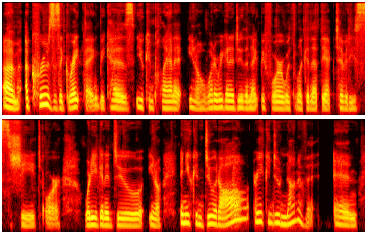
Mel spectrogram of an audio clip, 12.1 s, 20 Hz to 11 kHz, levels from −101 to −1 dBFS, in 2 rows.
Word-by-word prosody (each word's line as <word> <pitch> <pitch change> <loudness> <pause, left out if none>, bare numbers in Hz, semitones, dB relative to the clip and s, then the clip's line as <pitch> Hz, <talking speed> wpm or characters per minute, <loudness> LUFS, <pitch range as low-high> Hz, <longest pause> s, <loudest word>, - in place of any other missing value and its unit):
Um, 165 -5 +8
a 200 - +5
cruise 235 -6 +5
is 160 - +5
a - - +3
great 170 +3 +2
thing - - -2
because 75 -2 +1
you 180 -2 -3
can 165 -1 -7
plan 155 -1 -1
it, - - -2
you 180 -2 -5
know, - - -5
what 165 0 -2
are 165 - +2
we 170 - 0
gonna 165 -1 +2
do 85 - -3
the - - -1
night 80 0 -2
before 75 -1 -1
with 75 0 -5
looking - - -3
at 75 0 -1
the 75 - 0
activities 70 +1 0
sheet, 75 -2 0
or - - -4 0.4
what 160 - +3
are - - +6
you 165 - +2
gonna 155 -1 +3
do, 150 -1 0
you 165 - -2
know - - -1 0.3
and 210 0 +4
you 205 - 0
can 195 -4 -3
do 185 +5 +1
it 170 - +1
all, 235 - +3
or 230 - +2
you 235 - 0
can 225 -2 -7
do 210 0 0
none 190 +8 -2
of 220 - -6
it, - - -11 0.2
and 80 -1 -2
160 Hz, 250 wpm, -28 LUFS, -, 0.4 s, Um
